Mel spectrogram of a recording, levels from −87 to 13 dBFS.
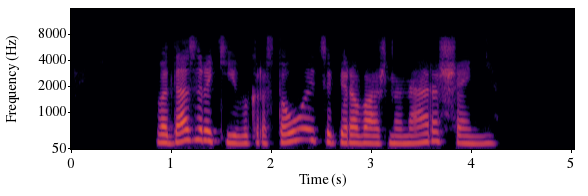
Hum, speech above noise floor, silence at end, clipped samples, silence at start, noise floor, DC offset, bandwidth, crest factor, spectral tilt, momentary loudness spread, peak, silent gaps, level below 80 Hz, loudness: none; over 57 dB; 0.8 s; under 0.1%; 0.85 s; under -90 dBFS; under 0.1%; 7.8 kHz; 20 dB; -5 dB/octave; 9 LU; -16 dBFS; none; -76 dBFS; -34 LUFS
